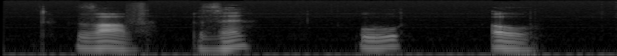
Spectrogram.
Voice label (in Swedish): "vav", persiska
